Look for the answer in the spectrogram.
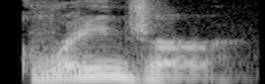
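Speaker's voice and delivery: loud, hard shout of a surname; cold hard call. A narrator's reading. Malfoy calling Hermione across the corridor, loud and cold. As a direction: call her out sharply across the hall. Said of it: "a cold, hard voice".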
